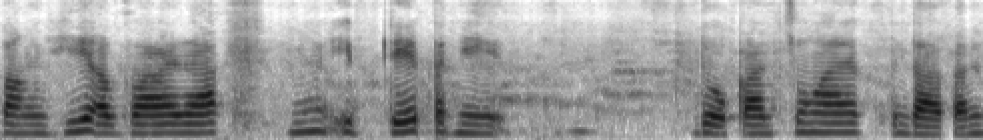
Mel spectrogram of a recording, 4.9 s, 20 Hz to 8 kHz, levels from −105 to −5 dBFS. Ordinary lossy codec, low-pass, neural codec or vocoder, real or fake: none; none; codec, 16 kHz, 4 kbps, FreqCodec, smaller model; fake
